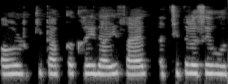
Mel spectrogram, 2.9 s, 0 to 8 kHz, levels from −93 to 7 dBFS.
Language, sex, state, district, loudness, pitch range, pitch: Hindi, female, Bihar, Kishanganj, -23 LUFS, 250-270 Hz, 260 Hz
